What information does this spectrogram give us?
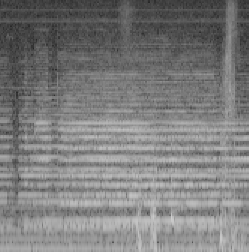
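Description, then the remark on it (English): A chorus of car horns blares together in one long, sustained wall of overlapping honks, loud and steady from start to finish. People in air-conditioned cars are honking to cheer on people standing outside in the heat. A few brief shorter toots and crowd noises pop through. “These guys are out here suffering, so give them a big honk.”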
